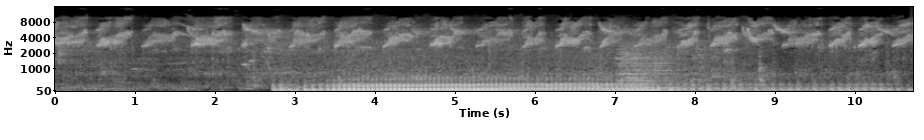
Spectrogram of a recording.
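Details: Early-season young white-eyes, 2020, birds newly out of the nest and recorded as a trap lure: rapid, high, squeaky twitters repeat steadily over a loud, low engine drone that begins a few seconds in.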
